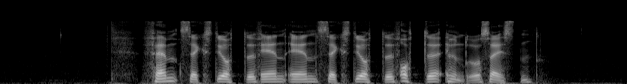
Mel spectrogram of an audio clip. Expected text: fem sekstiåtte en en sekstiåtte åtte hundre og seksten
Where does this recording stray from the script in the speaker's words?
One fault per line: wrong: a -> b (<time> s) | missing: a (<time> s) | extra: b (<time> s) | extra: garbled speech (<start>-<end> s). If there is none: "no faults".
no faults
